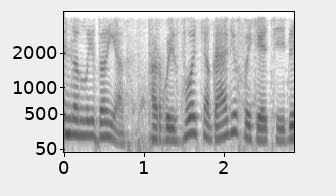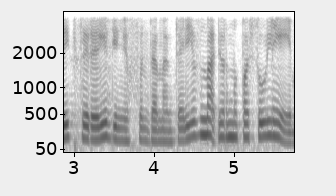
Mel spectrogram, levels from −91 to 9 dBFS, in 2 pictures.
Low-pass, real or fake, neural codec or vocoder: 3.6 kHz; fake; codec, 16 kHz, 1 kbps, FunCodec, trained on Chinese and English, 50 frames a second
